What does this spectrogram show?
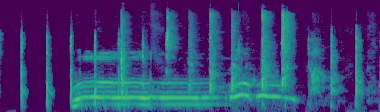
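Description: Brief, close applause: a quick burst of irregular hand claps with a sustained voiced whoop or cheer held through the middle, the claps continuing sharply before and after it.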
